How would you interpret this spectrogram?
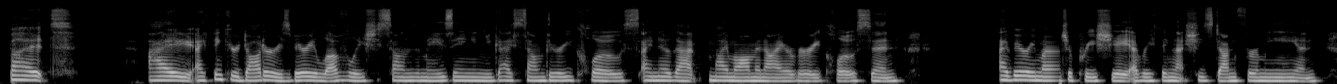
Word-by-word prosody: but 205 -2 +1 0.9
I 190 -4 +3
I 185 - 0
think 225 +5 -2
your 195 - +1
daughter 180 +1 +1
is 160 0 -1
very 180 +1 +3
lovely, 170 +1 0
she 170 +5 -9
sounds 175 -2 -2
amazing, 175 +1 0
and 175 -1 +2
you 165 - 0
guys 180 -1 -4
sound 175 -1 0
very 180 0 0
close. 170 -1 -3
I 190 - 0
know 185 -1 +2
that 165 -3 -1
my 180 -2 +1
mom 170 0 +3
and 165 -1 +2
I 160 -1 -1
are 155 0 -2
very 160 -1 -2
close, 165 +1 -4
and 165 +1 -1 0.9
I 205 -1 +3
very 200 -1 +4
much 175 -2 +1
appreciate 170 -2 0
everything 170 +1 0
that 160 - -2
she's 175 -1 -4
done 165 0 +1
for 170 0 -1
me 165 -1 +2
and, 155 +2 -4
175 Hz, 180 wpm, -23 LUFS, 165-180 Hz, 0.9 s, very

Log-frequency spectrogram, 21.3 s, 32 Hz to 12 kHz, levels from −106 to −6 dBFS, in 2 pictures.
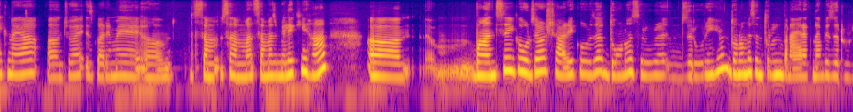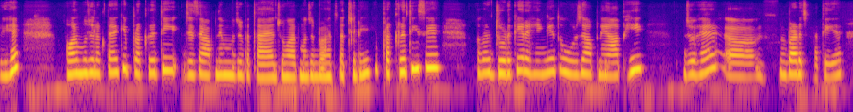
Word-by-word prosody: एक 240 - -8
नया 235 0 -1 0.3
अ, 200 +1 -5
जो 210 +2 -13
है 225 - -5
इस 215 - -10
बारे 210 0 -6
में 220 0 -5
अ, 100 +1 -6 0.4
सम 215 -2 -1
समझ 215 -2 -2
समझ 220 -1 -1
मिले 220 +2 +2
कि 285 - +7
हाँ 230 +8 +7 0.6
अ, 220 - +9 1.3
मानसिक 230 +6 +5
ऊर्जा 265 0 +5
और 280 - +3
शारीरिक 240 -2 -2
ऊर्जा 245 +2 -2 0.2
दोनों 225 +4 -2
ज़रूर 230 -2 -8 0.3
ज़रूरी 215 +2 -4
हैं 320 +3 +5
दोनों 235 -3 +2
में 245 - +6
संतुलन 235 -1 +1
बनाए - - -3
रखना 215 0 -6
भी 225 +1 -7
ज़रूरी 220 0 -7
है 320 +4 +8 0.6
और 240 - +5
मुझे 255 +1 +3
लगता 250 +1 -3
है 265 - +2
कि 320 +4 +1
प्रकृति 250 +4 -1 0.2
जैसे 235 +1 -2
आपने 230 0 -1
मुझे 230 0 -1
बताया 205 -2 -2
जो 215 - -2
बात 210 +1 -2
मुझे 215 +1 -1
बहुत 215 +1 -3
अच्छी 230 +2 -3
लगी 235 +3 +1
कि 310 +4 -10
प्रकृति 265 +5 +4
से 335 0 +9 0.5
अगर 250 +1 -1
जुड़ 245 0 +4
के 285 +4 -3
रहेंगे 255 0 -2
तो 275 0 -4
ऊर्जा 245 0 -1
अपने 235 -1 -5
आप 220 - -4
ही, 300 +4 +5 0.5
जो 235 +1 -2
है 275 +7 0
अ, 215 - -3 0.4
बढ़ 240 0 +4
जाती 205 -2 -11
है 230 +2 -6
235 Hz, 190 wpm, -22 LUFS, 220-255 Hz, 1.3 s, अ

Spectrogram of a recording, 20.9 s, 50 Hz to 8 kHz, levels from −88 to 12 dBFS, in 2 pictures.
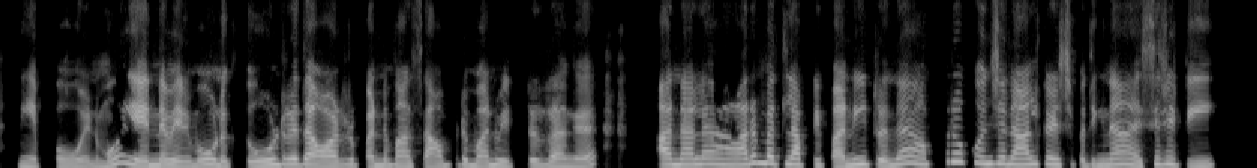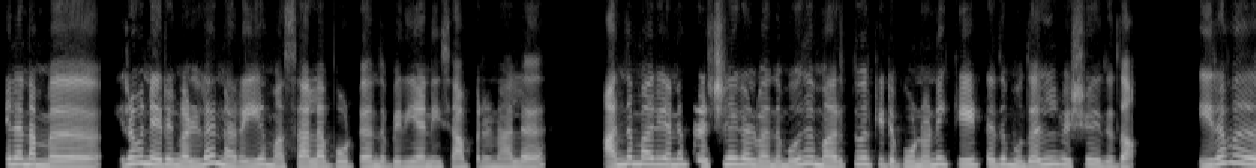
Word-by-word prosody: நீ 205 - -5
எப்போ 185 - -10
வேணுமோ 165 - -3 0.3
என்ன 235 +1 +3
வேணுமோ 220 +2 +1
உனக்கு 220 -2 -3
தோணுறத 260 +4 +2 0.2
ஆர்டர் 235 +2 0
பண்ணுமா! 230 +1 0 0.2
சாப்பிடுமான்னு! 230 +1 -1
விட்டுர்றாங்க. 210 -3 -3 0.7
அதனால 260 +1 +2 0.3
ஆரம்பத்துல 315 -1 +2
அப்பிடி 250 -2 -6
பண்ணிட்ருந்தேன். 260 +5 +1
அப்புறம் 400 +7 -3
கொஞ்ச 305 -1 0 0.2
நாள் 280 +2 +2
கழிச்சு 260 -2 0
பார்த்தீங்கன்னா, 235 +3 -1 0.2
அசிடிட்டி. 240 -4 -2 0.5
ஏன்னா 280 +1 +3
நம்ம 235 -3 +1 0.6
இரவு 300 +5 +2
நேரங்கள்ல 250 0 +2
நெறைய 215 +3 0
மசாலா 220 +2 +1
போட்டு 205 0 -3
அந்த 210 -2 -2
பிரியாணி 205 +1 -1
சாப்பிடறனால, 190 +2 -3 0.7
அந்த 270 +7 +3
மாதிரியான 275 -2 +1
பிரச்சனைகள் 265 +3 +1
வந்தபோது 225 +6 0
மருத்துவர்க்கிட்ட 250 +3 -2
போனோவுனே 230 +5 +1
கேட்டது 250 +1 +1
முதல் 220 +4 0 0.2
விஷயம் 250 +1 -2
இது 195 - -4
தான். 185 - -2 0.6
இரவு 330 +7 +1
240 Hz, 125 wpm, -23 LUFS, 220-270 Hz, 0.7 s, என்ன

